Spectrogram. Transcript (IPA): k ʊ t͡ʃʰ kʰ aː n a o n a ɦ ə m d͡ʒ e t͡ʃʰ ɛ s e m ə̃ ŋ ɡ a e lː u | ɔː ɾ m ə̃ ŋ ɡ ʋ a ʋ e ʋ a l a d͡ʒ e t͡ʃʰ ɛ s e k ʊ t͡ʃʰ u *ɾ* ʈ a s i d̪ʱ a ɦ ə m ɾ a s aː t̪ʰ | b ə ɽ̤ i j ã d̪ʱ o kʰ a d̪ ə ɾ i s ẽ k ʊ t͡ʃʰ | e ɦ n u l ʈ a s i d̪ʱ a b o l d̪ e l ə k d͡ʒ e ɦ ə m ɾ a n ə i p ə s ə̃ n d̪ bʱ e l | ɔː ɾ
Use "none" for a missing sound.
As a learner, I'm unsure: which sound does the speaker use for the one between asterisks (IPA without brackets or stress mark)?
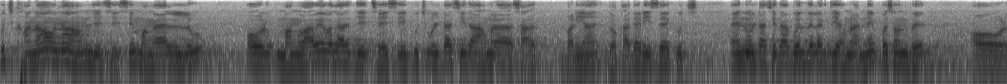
l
